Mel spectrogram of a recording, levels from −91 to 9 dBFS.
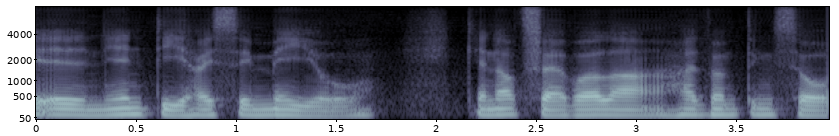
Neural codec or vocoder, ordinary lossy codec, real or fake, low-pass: codec, 16 kHz, 0.3 kbps, FocalCodec; none; fake; none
